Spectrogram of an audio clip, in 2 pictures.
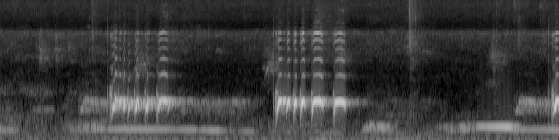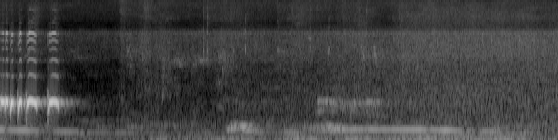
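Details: Zebra dove of a local type, used to prompt other zebra doves to answer: three bursts of fast, bright cooing notes, interleaved with lower, slurred, falling coos from another bird and a constant low hum.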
